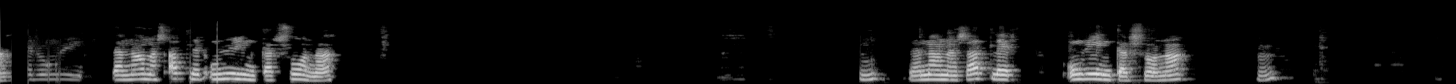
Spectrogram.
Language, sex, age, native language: Icelandic, male, 13, Icelandic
